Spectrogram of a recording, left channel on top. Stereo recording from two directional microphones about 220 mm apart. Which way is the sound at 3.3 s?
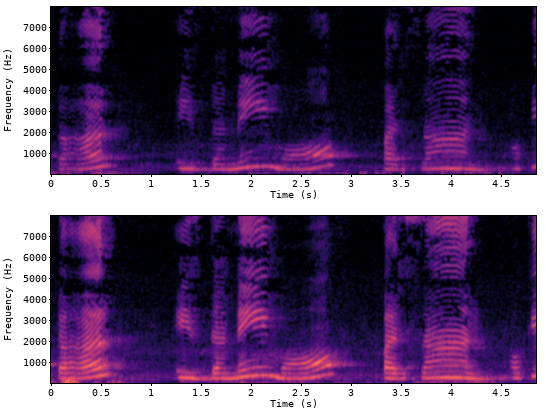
15° right (ahead or behind).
